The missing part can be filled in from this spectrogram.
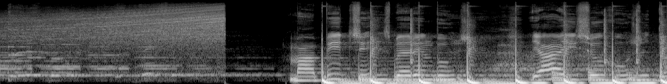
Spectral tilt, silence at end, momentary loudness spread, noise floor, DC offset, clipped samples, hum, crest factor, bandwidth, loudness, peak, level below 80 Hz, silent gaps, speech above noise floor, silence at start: -6 dB/octave; 0 s; 13 LU; -40 dBFS; under 0.1%; under 0.1%; none; 10 dB; 18 kHz; -12 LUFS; 0 dBFS; -14 dBFS; none; 32 dB; 0 s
